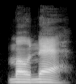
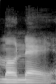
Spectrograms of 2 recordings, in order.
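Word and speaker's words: Moné: so her name if it's spelled that way is Mercedes Monet not Monae and I don't know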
